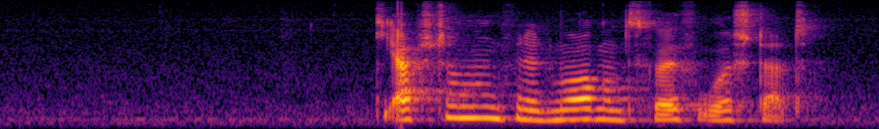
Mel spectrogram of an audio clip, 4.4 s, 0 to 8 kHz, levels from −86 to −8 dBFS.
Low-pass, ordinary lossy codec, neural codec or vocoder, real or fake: none; none; none; real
